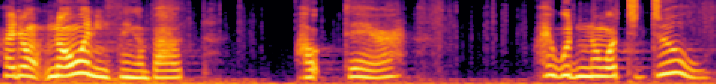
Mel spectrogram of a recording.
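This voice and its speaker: Actress as fearful young captive woman, very high girlish voice, naive, earnest, dry close sound, vintage radio drama. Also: normal speed, no room sound, lightly acted. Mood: timid, fearful. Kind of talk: old-time radio drama acting.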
